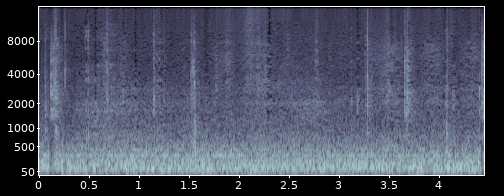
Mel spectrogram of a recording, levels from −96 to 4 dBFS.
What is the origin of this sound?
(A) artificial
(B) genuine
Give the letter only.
B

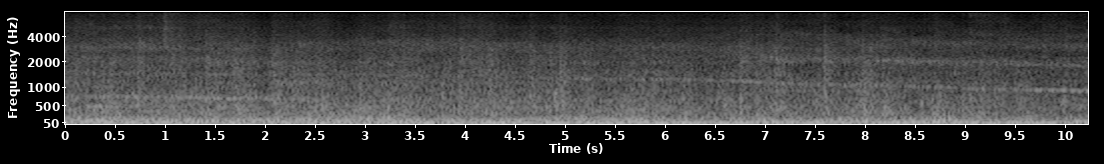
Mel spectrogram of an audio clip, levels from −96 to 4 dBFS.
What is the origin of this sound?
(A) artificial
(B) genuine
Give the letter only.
A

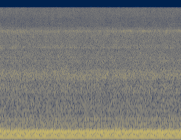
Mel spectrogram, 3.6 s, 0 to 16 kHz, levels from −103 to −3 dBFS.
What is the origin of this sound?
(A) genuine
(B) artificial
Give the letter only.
B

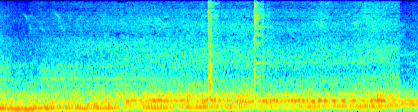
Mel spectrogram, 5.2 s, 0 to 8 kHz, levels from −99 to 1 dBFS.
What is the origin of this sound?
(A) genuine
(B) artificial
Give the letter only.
B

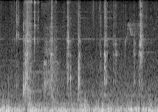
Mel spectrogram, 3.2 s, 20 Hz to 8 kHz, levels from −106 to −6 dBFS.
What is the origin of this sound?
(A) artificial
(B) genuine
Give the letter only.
B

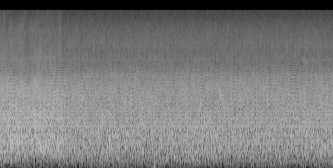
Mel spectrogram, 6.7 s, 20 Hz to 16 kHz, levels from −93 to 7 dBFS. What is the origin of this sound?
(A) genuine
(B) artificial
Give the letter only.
B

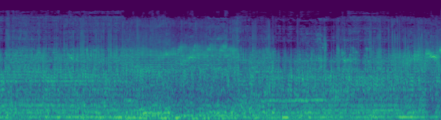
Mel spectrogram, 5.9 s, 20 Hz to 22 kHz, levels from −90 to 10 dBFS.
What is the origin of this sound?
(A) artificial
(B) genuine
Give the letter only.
A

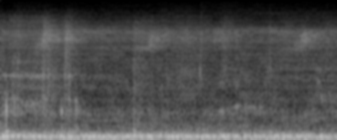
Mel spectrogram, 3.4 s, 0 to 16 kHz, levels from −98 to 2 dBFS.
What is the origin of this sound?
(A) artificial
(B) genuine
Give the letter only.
A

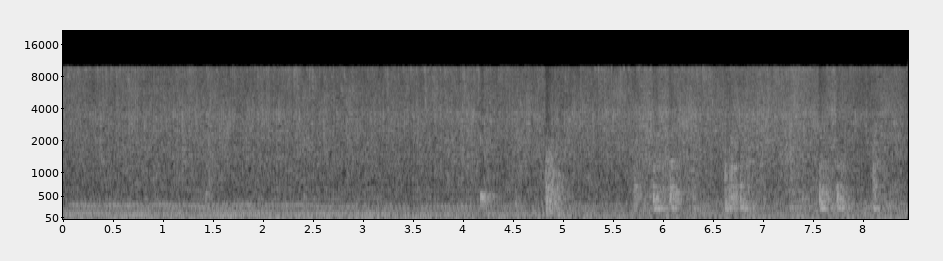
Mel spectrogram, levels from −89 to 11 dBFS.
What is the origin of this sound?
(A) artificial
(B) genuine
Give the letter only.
B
